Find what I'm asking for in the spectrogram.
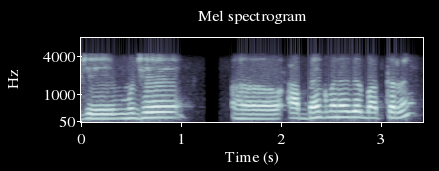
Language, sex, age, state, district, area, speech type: Urdu, male, 18-30, Uttar Pradesh, Saharanpur, urban, conversation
